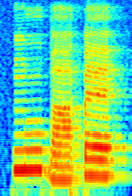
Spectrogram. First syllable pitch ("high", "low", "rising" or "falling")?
high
